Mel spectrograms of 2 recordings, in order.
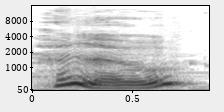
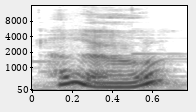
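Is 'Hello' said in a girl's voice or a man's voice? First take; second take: man; girl. First: It is said in a man's character voice. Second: It is said in a girl's character voice. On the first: The speaker calls it wrong. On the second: The speaker calls it right.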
